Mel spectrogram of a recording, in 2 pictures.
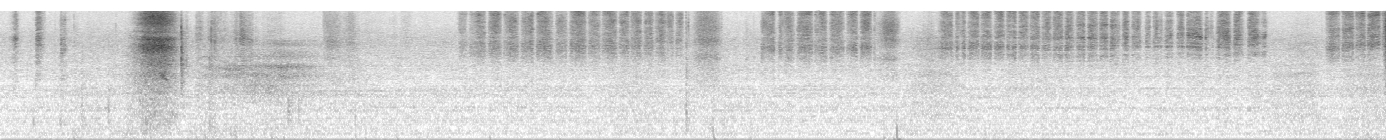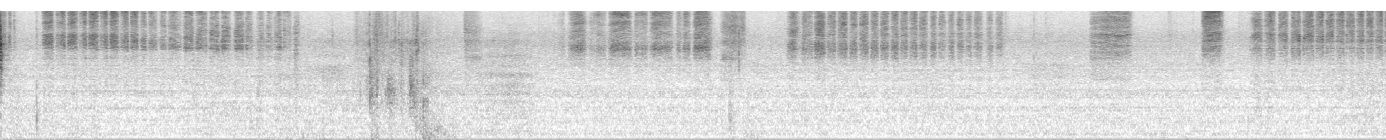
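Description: A marker tip scratches and squeaks across paper.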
